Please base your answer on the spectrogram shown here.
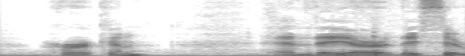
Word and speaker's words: Hurricane: together by the way the city looks like hurricane but it's pronounced hurricane and they are they sit right next to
